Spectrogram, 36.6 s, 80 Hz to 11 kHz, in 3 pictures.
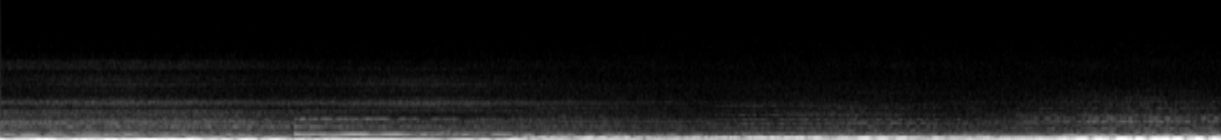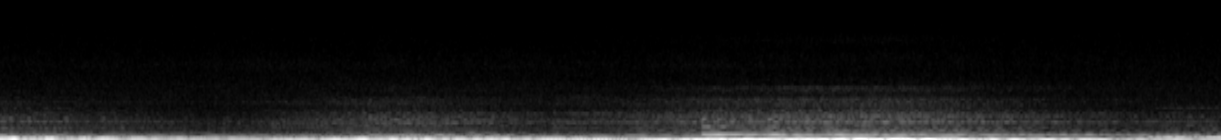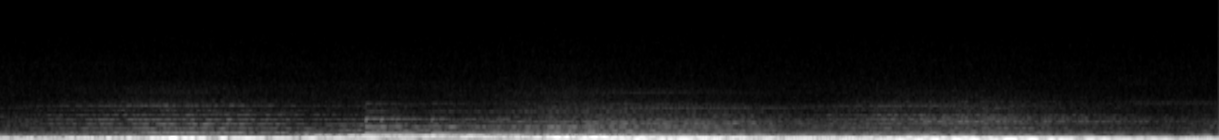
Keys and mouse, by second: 6.7 shift+d, 8.3-14.2 drag, 15.2 click, 16.7 click, 20.8 ctrl+s, 22.6 click, 24.5 1, 25.6-27.9 ctrl+alt+drag, 28.6 alt+shift+click, 29.1 ctrl+alt+click, 29.9 alt+shift+click, 30.5-32.2 ctrl+alt+drag, 34.0 click, 34.8 click, 36.1 a.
